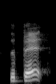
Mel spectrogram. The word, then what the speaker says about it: Bet: So next is the bet, the letter bet. You could spell it B-E-T, right? Bet. That does not mean Black Entertainment Television. Bet. And it's b as in boy.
